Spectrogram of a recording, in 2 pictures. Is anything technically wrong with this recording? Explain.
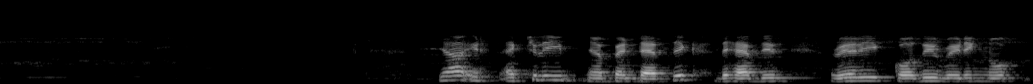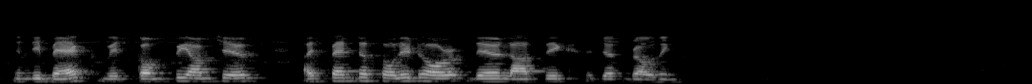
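No, nothing stood out as technically wrong on listening to this speech clip.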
